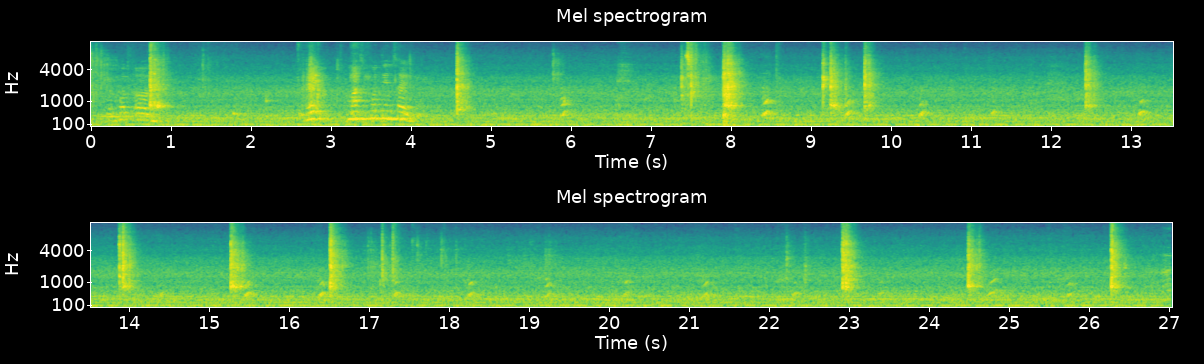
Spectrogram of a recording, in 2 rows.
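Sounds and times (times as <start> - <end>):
plastic toy pieces clacking: 16.5 - 18.2.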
